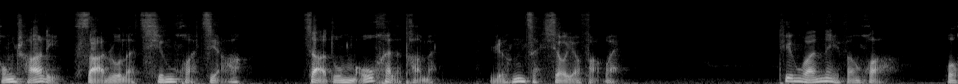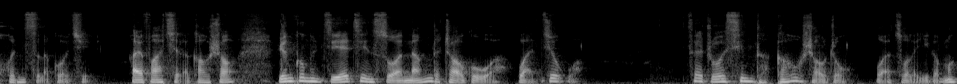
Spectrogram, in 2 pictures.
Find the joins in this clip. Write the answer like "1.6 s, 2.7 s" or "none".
4.8 s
